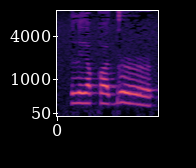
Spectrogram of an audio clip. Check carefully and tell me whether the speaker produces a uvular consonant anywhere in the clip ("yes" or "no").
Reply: yes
